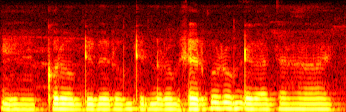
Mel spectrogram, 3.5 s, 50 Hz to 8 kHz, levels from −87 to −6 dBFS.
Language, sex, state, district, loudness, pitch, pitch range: Chakma, male, Tripura, Unakoti, -16 LUFS, 135 Hz, 135-140 Hz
